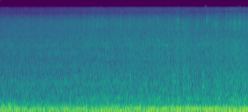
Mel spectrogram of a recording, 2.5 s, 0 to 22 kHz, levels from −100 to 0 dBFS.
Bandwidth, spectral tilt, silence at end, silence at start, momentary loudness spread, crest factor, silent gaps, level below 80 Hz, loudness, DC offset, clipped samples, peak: 16 kHz; -6.5 dB/octave; 0 s; 0 s; 5 LU; 14 dB; none; -28 dBFS; -25 LUFS; under 0.1%; under 0.1%; -10 dBFS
